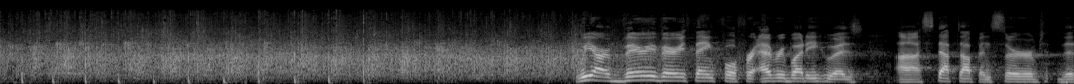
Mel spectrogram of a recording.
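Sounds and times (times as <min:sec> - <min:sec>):
round of applause: 0:00.0 - 0:07.4
speech: 0:05.8 - 0:10.7.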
